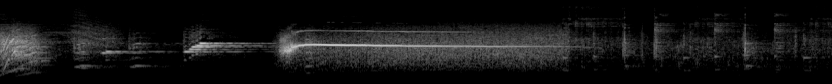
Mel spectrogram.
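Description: Cartoon sound effects with music: a few short steady tones, then a loud, long high whistle about three seconds in that slides up, settles and slowly sinks as it fades out near six seconds, followed by light clinking clicks.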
